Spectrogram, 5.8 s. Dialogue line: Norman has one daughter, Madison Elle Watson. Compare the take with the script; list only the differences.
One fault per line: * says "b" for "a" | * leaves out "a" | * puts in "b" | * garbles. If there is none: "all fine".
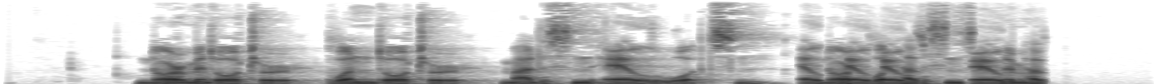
* says "daughter" for "has"
* garbles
